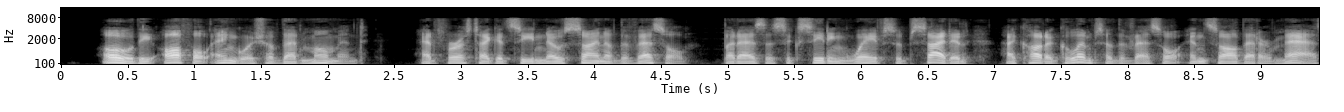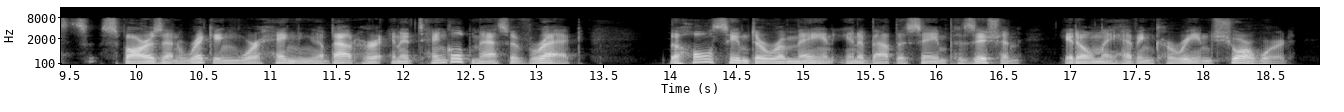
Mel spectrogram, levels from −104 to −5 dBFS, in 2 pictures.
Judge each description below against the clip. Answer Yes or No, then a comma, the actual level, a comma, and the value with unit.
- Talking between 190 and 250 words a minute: Yes, average, 200 wpm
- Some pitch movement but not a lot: Yes, average, 4.8 semitones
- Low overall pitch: Yes, low, 100 Hz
